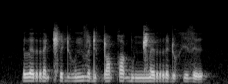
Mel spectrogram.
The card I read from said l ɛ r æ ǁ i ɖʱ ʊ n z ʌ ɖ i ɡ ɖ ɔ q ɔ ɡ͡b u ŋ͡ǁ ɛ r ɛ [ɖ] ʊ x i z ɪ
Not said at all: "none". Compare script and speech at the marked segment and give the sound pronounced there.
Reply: ɖ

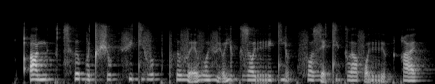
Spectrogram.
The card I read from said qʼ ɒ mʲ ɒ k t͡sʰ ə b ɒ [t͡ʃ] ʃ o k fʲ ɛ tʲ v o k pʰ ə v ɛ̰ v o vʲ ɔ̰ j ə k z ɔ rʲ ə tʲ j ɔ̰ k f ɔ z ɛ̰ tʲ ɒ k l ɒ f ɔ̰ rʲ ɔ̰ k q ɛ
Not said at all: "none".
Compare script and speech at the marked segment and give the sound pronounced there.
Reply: tʲ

